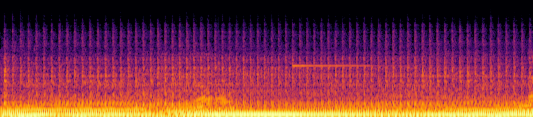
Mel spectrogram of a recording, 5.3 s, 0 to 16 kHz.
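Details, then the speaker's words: 2004 Toyota Celica GT, 185,000 miles, found about two quarts low on oil, cranked after topping up: a heavy, deep knock each revolution over a rough idle, with lighter valve tapping underneath. Rod knock; the engine is likely finished. "not good that's pretty much exactly how I expected it to sound maybe a little more of a rod knock and a little less valve train noise but she's definitely a tapping and somewhere right in this area"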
